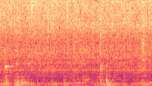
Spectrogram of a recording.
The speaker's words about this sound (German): Oh, ich glaube, man hört uns gerade nicht. Ja, ich wollte auch gerade sagen, wir schreien die ganze Zeit. Die Pfanne ist sehr laut.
